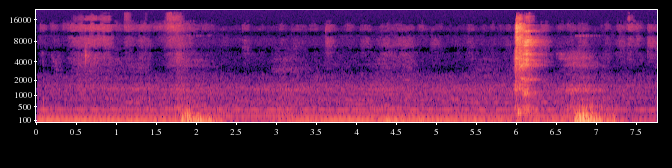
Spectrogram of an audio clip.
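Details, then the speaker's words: Adult with self-induced hiccups lasting about 20–25 minutes before stopping: three short, abrupt throat catches several seconds apart over a steady low hum; repeated hiccups. "think that's it. They stopped. That wasn't bad. Maybe 25 minutes of hiccups."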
